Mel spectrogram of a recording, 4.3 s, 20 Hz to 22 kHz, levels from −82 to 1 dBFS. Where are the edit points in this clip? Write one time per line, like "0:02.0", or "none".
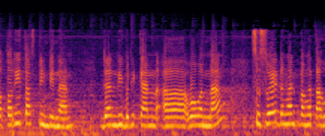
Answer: none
